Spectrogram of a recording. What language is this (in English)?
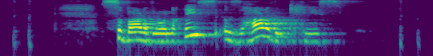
Kabyle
